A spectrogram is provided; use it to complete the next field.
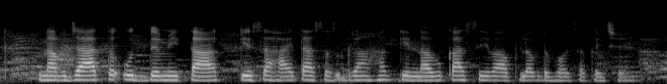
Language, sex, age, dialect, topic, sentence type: Maithili, male, 25-30, Southern/Standard, banking, statement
